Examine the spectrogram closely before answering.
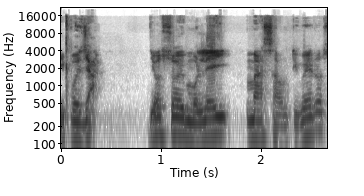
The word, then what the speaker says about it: Molay: Y pues ya, yo soy Moley más. Se escribe molay, se pronuncia moley.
